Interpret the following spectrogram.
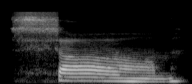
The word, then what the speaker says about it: psalm: Psalm. So that's how it sounds, but what goes in front of it? Got a silent P there, look.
